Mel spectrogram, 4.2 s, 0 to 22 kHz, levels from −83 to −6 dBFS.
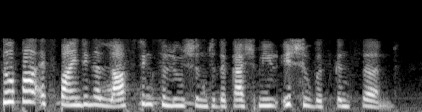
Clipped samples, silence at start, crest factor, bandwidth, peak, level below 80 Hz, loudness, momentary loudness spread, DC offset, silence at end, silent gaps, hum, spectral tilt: under 0.1%; 0 s; 16 dB; 5.4 kHz; 0 dBFS; -50 dBFS; -16 LUFS; 9 LU; under 0.1%; 0.3 s; none; none; -7.5 dB/octave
